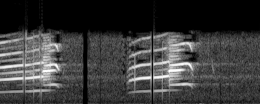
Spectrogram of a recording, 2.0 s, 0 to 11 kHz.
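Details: Female bald eagle arriving at her nest in Bluff City, Tennessee, on 14 April 2023, on guard, captured by a nest livecam: two loud, piercing, whistled calls, each a rising harmonic squeal with a stuttering tail, about a second apart.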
